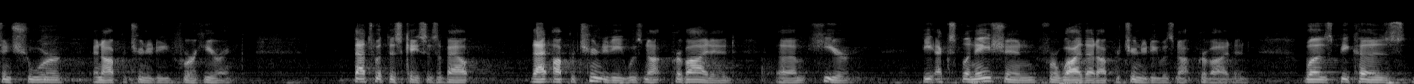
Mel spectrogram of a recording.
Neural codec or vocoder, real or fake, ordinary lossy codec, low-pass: none; real; Opus, 24 kbps; 7.2 kHz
